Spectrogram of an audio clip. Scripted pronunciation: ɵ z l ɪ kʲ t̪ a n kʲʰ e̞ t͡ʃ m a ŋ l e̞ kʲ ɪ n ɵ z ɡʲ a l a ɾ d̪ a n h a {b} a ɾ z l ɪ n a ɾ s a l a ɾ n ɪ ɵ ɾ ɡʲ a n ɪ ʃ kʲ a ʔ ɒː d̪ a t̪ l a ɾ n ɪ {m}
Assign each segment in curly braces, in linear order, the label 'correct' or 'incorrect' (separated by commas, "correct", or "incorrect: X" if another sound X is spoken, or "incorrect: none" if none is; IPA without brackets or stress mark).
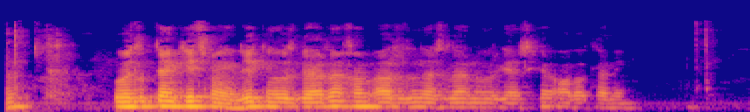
incorrect: m, incorrect: ŋ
